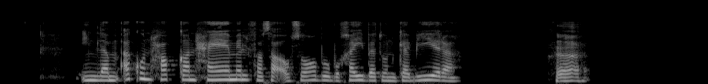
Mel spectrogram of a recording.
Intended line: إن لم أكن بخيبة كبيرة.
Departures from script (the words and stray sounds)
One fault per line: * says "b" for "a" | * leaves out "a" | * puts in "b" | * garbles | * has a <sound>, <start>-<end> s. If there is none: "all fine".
* puts in "حقا حامل فسأصاب"
* has a laugh, 5.5-5.9 s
